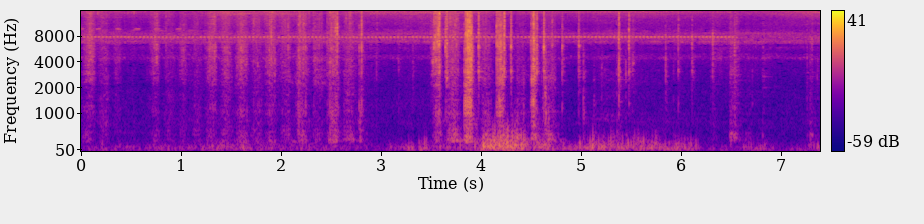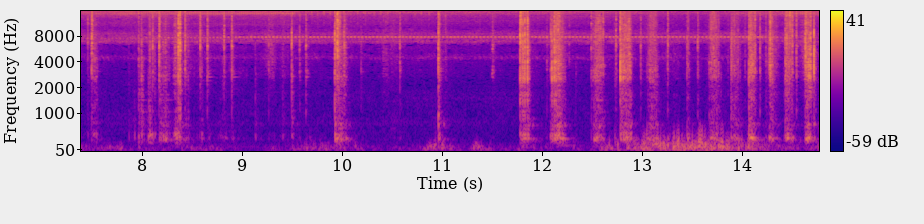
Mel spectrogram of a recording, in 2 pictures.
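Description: Hand saw cutting through corrugated plastic drainage pipe in uneven back-and-forth strokes: a rough rasping full of sharp clicks, with the heaviest strokes about four seconds in and again near the end.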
